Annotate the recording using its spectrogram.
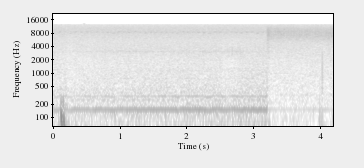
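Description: Steady low electrical hum with faint hiss from the blank end of a videotape recording, after the programme sound has cut off. A short low thump comes just after the start, and the hum stops a little after three seconds in, leaving hiss.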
